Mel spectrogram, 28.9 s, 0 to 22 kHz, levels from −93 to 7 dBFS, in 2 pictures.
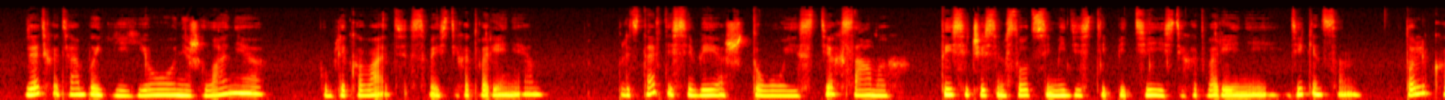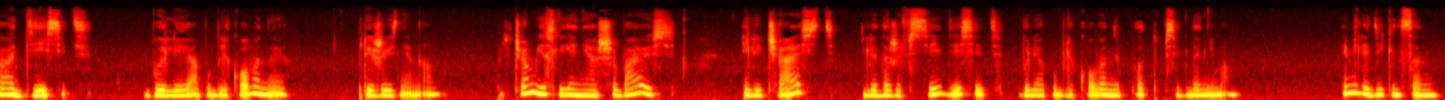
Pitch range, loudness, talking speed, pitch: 210-240 Hz, -18 LUFS, 80 wpm, 220 Hz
